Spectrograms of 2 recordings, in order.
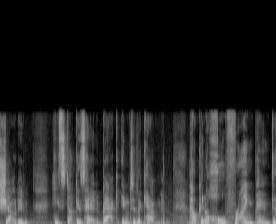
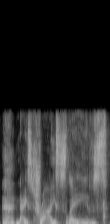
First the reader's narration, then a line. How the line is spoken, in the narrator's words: he rasped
